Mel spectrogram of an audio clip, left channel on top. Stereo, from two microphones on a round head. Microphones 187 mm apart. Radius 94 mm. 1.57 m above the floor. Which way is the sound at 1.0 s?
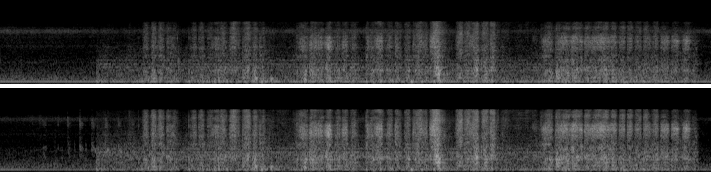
35° right (ahead or behind).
